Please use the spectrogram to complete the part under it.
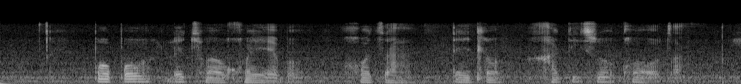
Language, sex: Tswana, male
